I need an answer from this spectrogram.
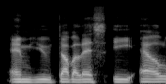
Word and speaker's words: mussel: And it's exactly the same pronunciation as the shellfish that you eat, mussel, which in Spanish, if you're a Spanish speaker, is mejillon.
